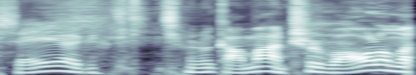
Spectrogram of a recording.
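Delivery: put-on Tianjin dialect accent. Retelling how dad answers calls from home, in Tianjin dialect. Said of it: "立马都切换了啊".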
